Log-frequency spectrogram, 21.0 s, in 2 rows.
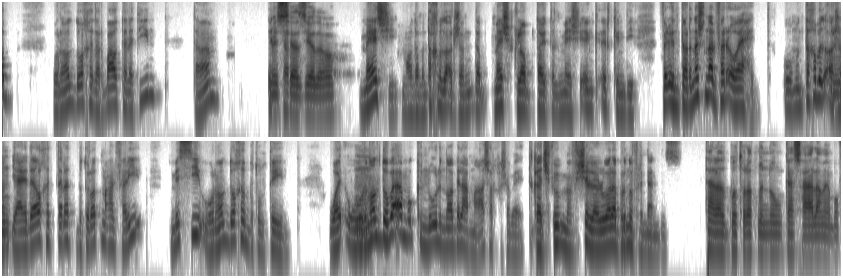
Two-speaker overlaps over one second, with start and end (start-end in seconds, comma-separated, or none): none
